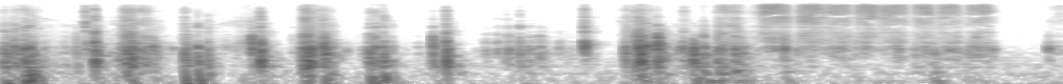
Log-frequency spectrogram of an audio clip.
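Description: Fingertips scratch and grip the back side of a black cardboard perfume gift box, producing a rapid series of short, dry scratching and scraping bursts with quick rubs in between. A longer, brighter rubbing texture follows before the sound trails off with a last soft scratch.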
